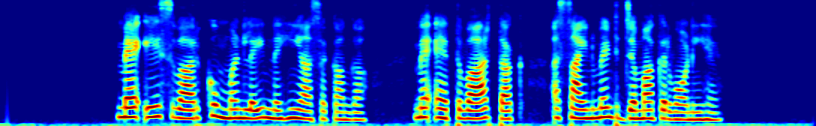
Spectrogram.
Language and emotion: Punjabi, sad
